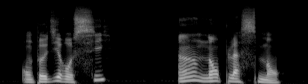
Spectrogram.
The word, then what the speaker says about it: emplacement: On peut dire aussi un emplacement. Alors attention ici tu as deux nasales 1 emplacement en fait. Il y a en ici et il y a ici.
